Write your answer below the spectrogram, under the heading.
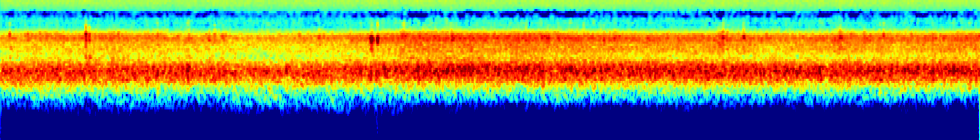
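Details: Constant mid-pitched hiss, like rain or electrical noise, with a few faint ticks at a Latvian eagle nest camera, and no calls.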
